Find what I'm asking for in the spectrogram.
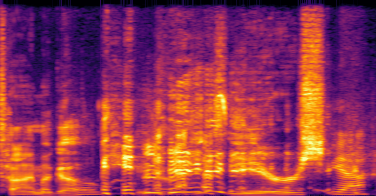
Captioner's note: laughing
